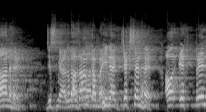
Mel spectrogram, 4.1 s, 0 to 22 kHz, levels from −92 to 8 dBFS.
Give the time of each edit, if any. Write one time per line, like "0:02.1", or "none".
0:01.7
